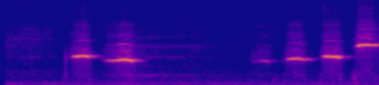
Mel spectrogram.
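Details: Pet common hill myna practising the River Kwai March: two clear whistled notes, the second lower, then after a pause a rising run of four pure whistles climbing in pitch, with a faint low hum behind.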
